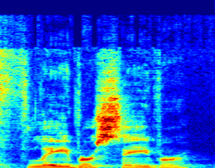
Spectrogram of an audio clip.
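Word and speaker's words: Flavr Savr: It was called the Flavor Saver tomato. That's spelled F-L-A-V-R S-A-V-R, Flavor Saver.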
